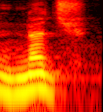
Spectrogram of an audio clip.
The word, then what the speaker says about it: nugget: Square या फिर नज, हम इसको प्रोनाउंस करते हैं नज। टी का यहाँ पे कोई प्रोनाउंसिएशन नहीं होता, इसको नज बोलते हैं, NUGGET, नज।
